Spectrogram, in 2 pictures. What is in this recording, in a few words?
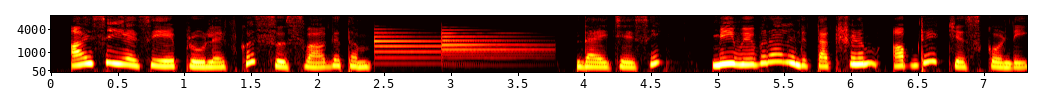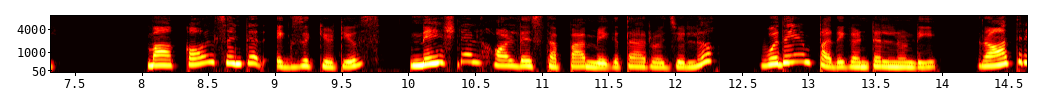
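telugu female voice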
